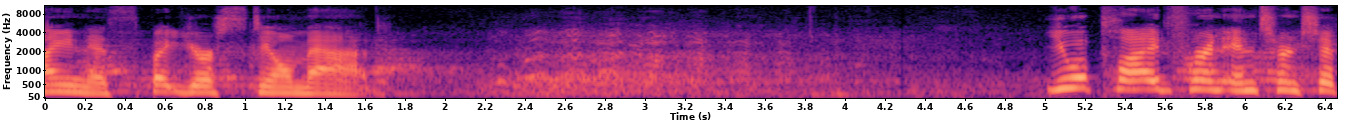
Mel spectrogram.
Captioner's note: sparse laughter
